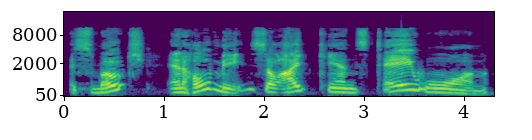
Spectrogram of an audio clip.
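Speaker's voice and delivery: drawn-out pleading; slow mock plea. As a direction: linger on each word, mock begging. Voicing Tails pleading.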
